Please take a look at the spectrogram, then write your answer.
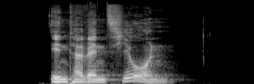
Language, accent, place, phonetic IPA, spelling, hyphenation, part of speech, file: German, Germany, Berlin, [ɪntɐvɛnˈt͡si̯oːn], Intervention, In‧ter‧ven‧ti‧on, noun, De-Intervention.ogg
- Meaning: intervention (act of intervening)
